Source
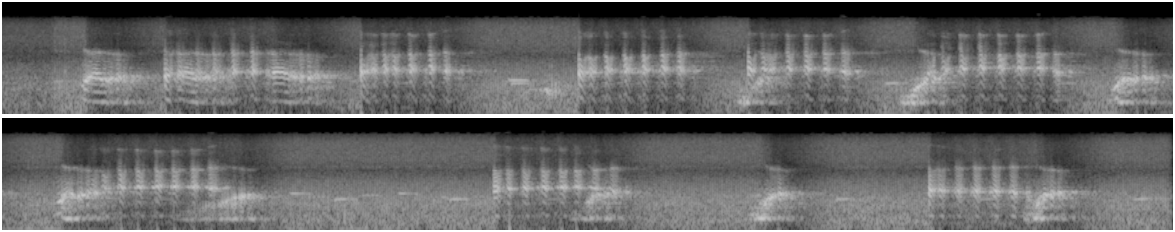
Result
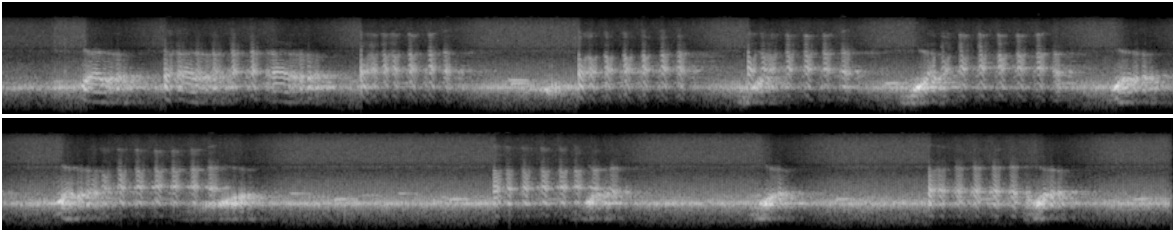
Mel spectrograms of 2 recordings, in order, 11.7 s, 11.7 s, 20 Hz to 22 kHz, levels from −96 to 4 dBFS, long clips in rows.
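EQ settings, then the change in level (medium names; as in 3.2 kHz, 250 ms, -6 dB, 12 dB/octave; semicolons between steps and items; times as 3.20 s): resonant high-pass 950 Hz, resonance Q 11; band-stop 4.7 kHz, Q 21; -7.0 dB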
